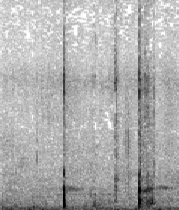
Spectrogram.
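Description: A long metal spatula knocking against an aluminium wok while stirring fried spices. It gives two sharp knocks about a second apart, each followed by a brief ring from the pan.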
